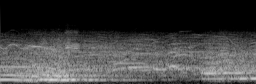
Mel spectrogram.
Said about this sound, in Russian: Из домов, магазинов, машин все выходят и начинают кричать. Кажется, я тоже начинаю их слышать аж из бункера.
